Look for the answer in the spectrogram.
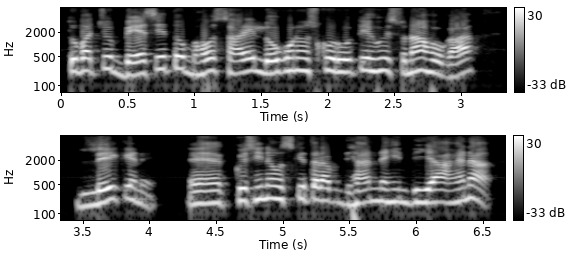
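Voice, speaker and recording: A man, teaching a textbook lesson, who reads English text slowly and then explains it in Hindi. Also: high voice, dry recording.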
